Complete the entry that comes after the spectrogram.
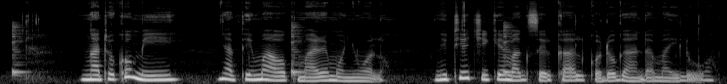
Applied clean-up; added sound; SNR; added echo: none; Cowbell; 19 dB; none.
